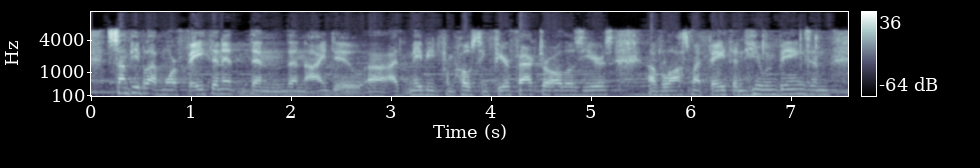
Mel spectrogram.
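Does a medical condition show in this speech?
No.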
